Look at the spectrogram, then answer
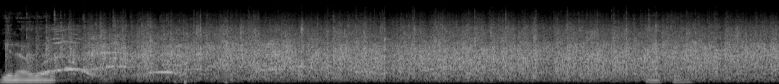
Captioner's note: applause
